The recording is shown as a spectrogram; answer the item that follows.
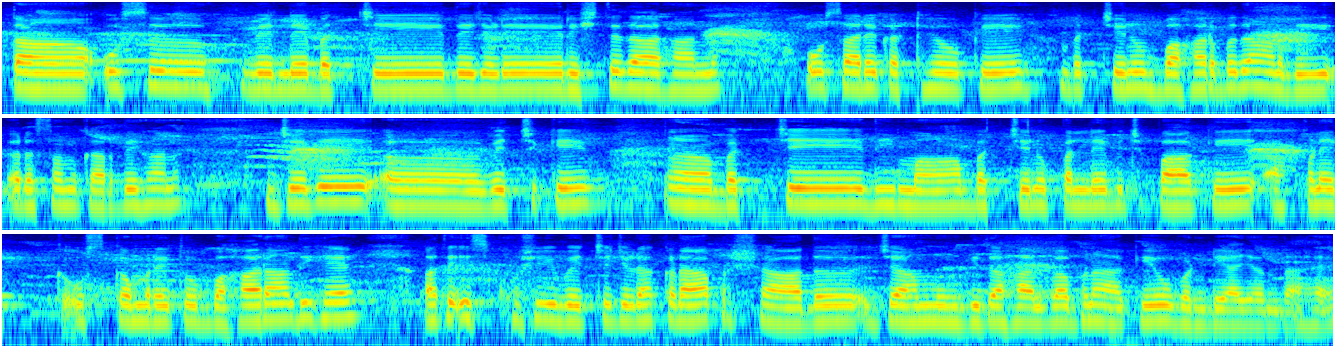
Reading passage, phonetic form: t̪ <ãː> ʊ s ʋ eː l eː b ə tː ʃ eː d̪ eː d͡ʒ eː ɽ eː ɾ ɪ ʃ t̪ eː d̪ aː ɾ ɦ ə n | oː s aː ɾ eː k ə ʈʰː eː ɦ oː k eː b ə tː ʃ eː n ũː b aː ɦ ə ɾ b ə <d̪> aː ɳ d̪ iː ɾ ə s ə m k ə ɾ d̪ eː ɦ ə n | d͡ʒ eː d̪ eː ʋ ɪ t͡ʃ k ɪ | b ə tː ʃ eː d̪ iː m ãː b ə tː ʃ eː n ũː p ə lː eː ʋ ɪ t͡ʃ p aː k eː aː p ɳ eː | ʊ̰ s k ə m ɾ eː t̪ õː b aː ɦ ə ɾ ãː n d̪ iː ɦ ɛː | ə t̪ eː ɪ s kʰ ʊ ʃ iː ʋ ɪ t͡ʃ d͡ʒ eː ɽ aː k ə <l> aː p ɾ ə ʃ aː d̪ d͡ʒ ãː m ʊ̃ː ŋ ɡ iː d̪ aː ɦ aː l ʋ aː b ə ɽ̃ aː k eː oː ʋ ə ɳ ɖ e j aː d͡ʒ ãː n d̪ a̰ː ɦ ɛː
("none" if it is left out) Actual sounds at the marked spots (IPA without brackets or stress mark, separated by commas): ãː, d̪, ɽ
